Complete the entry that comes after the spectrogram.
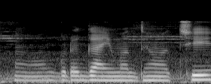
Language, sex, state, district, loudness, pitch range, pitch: Odia, female, Odisha, Khordha, -17 LUFS, 185-195 Hz, 190 Hz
